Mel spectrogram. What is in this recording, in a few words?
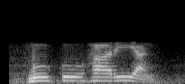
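"buku harian", Indonesian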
